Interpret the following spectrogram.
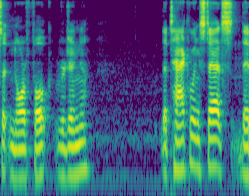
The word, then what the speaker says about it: Norfolk: Linebacker, 5'10", 219 pounds, out of Norfolk, or as most people would pronounce it, Norfolk, Virginia.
